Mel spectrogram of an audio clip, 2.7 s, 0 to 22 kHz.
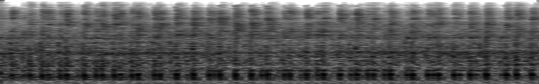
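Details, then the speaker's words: Rebuilt 50cc two-stroke motorcycle engine on first start after repair: quick, regular popping at steady idle, evenly spaced beats with no misfires; runs cleanly. "Hop. Ça a l'air de bien tourner, hein."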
